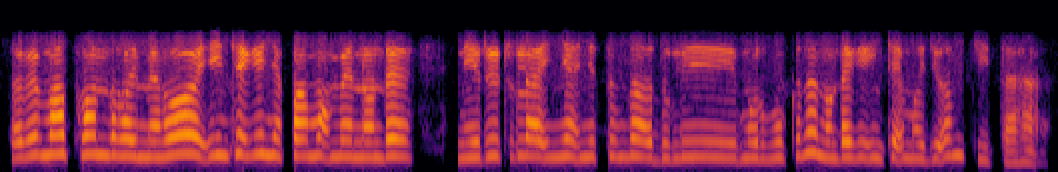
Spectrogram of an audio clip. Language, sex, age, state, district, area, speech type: Santali, female, 30-45, West Bengal, Purba Bardhaman, rural, conversation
